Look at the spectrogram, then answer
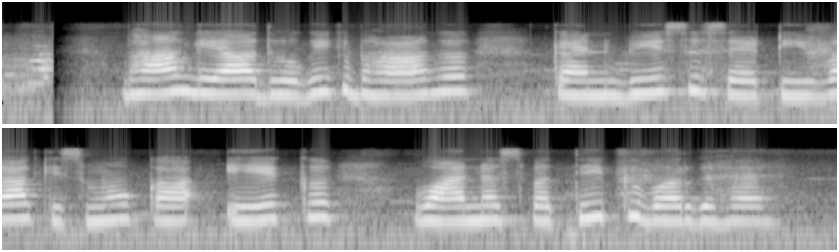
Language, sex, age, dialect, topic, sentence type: Hindi, female, 25-30, Marwari Dhudhari, agriculture, statement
